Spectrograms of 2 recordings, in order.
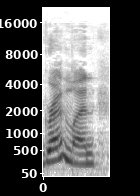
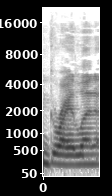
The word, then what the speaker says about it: ghrelin: then we know that greenland some people say ghrelin it's pronounced different ways actually increases appetite we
